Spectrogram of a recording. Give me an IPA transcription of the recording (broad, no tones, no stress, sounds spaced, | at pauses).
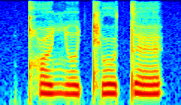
qʰ o ʎ ɔ cʰ ʊ t ɛ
